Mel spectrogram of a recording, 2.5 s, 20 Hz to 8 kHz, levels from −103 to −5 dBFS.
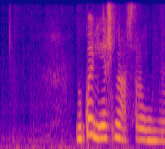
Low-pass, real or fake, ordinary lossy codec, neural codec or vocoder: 7.2 kHz; fake; Opus, 64 kbps; codec, 16 kHz in and 24 kHz out, 0.6 kbps, FireRedTTS-2 codec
